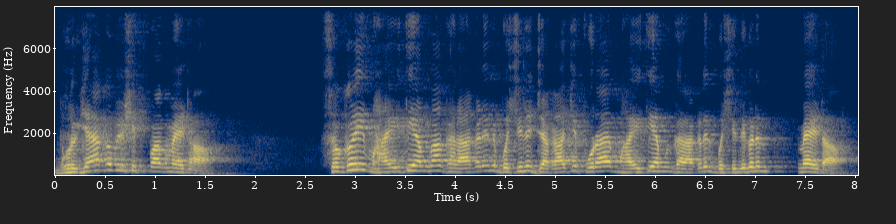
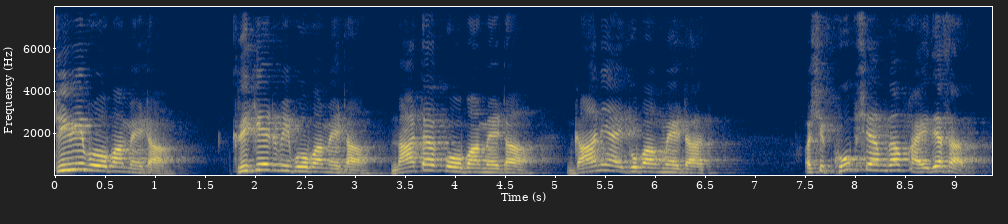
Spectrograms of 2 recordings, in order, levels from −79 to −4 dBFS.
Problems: none marked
